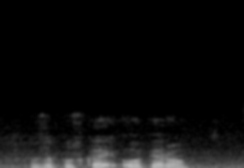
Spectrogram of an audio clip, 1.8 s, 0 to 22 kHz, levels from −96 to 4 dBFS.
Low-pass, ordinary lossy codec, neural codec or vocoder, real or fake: 7.2 kHz; AAC, 32 kbps; vocoder, 44.1 kHz, 128 mel bands every 256 samples, BigVGAN v2; fake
